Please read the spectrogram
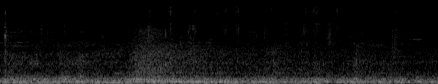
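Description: Rustling and crinkling of a burrito's wrapper as it is unwrapped by hand, over a steady low rumble.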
